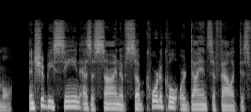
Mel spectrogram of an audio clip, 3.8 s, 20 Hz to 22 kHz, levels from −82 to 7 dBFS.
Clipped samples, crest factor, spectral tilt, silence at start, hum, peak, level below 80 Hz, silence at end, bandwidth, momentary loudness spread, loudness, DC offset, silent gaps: under 0.1%; 16 dB; -5.5 dB/octave; 0 s; none; -4 dBFS; -48 dBFS; 0 s; 11.5 kHz; 3 LU; -21 LUFS; under 0.1%; 0.20-0.25 s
